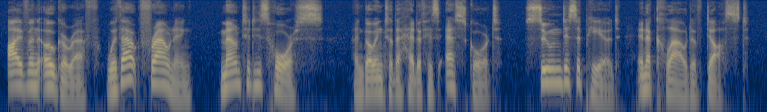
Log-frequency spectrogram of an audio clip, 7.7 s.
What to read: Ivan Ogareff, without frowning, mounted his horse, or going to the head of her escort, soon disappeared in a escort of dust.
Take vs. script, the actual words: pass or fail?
fail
